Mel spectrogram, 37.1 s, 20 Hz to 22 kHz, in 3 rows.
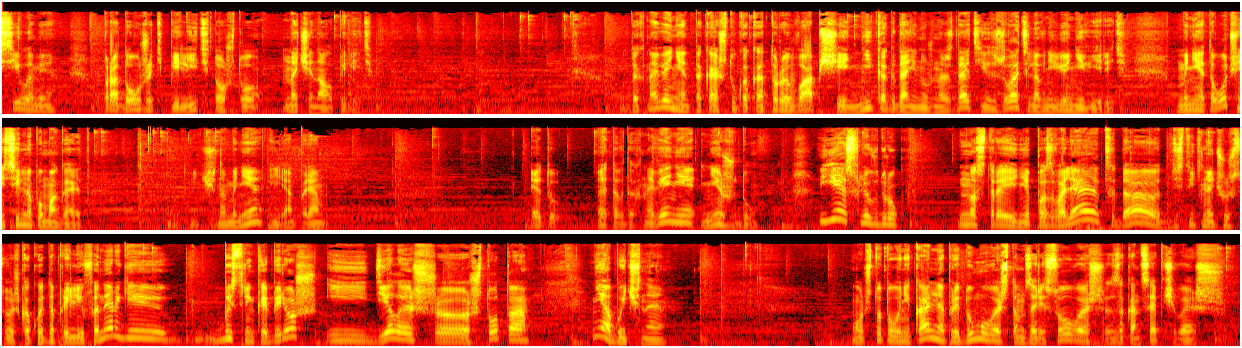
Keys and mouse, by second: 0.0-37.1 typing, 1.4 ctrl+s, 2.1 shift+middle click, 3.3 click, 5.6 click, 7.4 click, 10.7-12.5 middle drag, 13.2 click, 13.9 click, 19.6 click, 23.6 middle click, 33.4 click, 34.0-36.5 middle drag.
